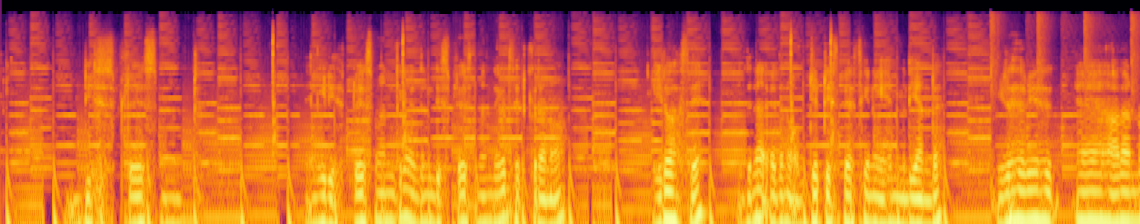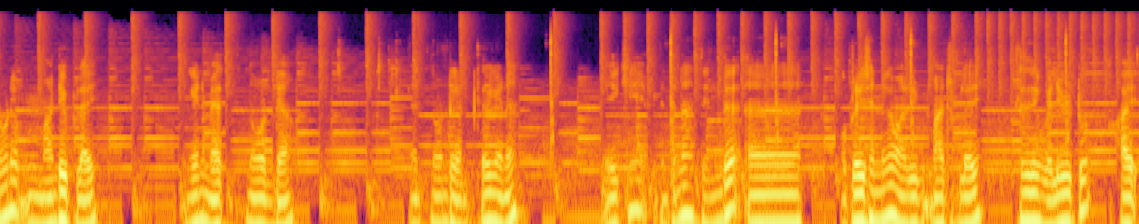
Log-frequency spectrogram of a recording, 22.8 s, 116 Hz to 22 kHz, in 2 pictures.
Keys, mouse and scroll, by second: 4.0-5.1 drag, 7.9 click, 12.1 middle click, 13.1 ctrl+alt+a, 18.1 drag, 19.2-20.5 drag, 22.0-22.7 drag.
